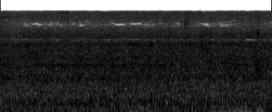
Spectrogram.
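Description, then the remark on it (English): A boat's motor roars steadily as the boat makes a flyby on the water, mixed with rushing wind and splashing water, holding a constant loud level throughout with no voices. “Couple flybys,”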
